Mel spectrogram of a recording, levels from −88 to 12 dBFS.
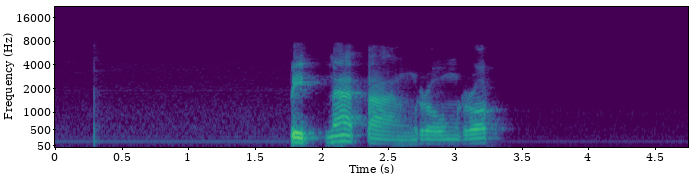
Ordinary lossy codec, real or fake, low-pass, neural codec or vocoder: Opus, 16 kbps; real; 7.2 kHz; none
